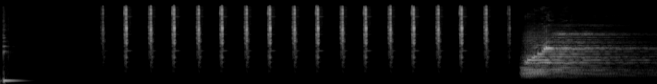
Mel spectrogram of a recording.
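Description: Clock-ticking countdown sound effect, about four ticks a second for about four seconds, ending in a bright rising chime that rings out as the reveal sound. A low thud fades out at the very start.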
